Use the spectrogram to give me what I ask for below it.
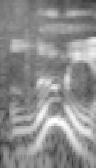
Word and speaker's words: Lumi: a fantastic catch from Lumi apparently is how you say his name again a little bit of help from the chat here uh appreciate that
